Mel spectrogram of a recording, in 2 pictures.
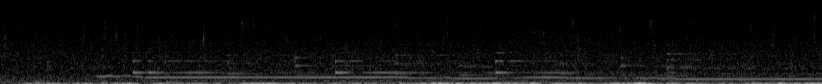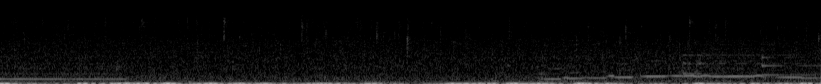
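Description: Steady rain falls in a continuous, even hiss, with a soft sustained melody of low, gliding tones playing over it for much of the time.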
